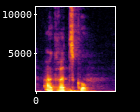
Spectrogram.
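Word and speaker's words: Aggretsuko: Agretzko.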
